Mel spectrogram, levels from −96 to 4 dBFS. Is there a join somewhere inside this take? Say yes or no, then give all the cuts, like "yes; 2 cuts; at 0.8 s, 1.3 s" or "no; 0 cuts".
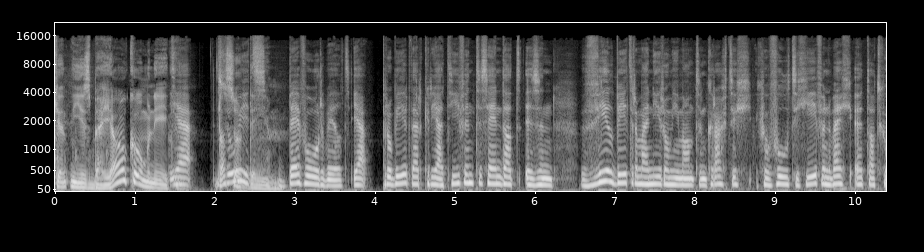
no; 0 cuts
